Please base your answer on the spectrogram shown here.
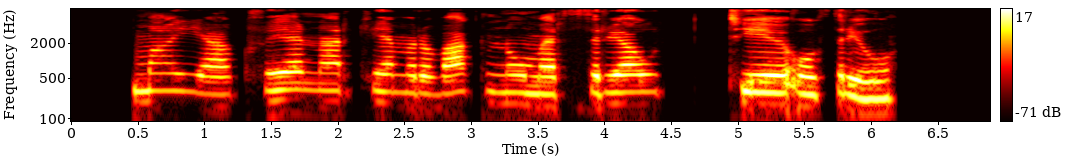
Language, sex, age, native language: Icelandic, female, 11, Icelandic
